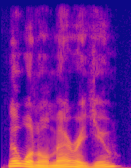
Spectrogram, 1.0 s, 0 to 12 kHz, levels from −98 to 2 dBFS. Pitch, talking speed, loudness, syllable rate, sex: 125 Hz, 305 wpm, -16 LUFS, 8.2 syllables/s, male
